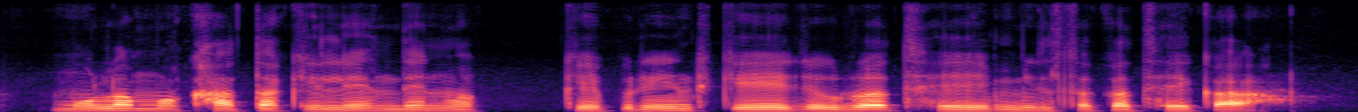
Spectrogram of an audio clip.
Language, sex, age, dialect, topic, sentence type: Chhattisgarhi, male, 31-35, Northern/Bhandar, banking, question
